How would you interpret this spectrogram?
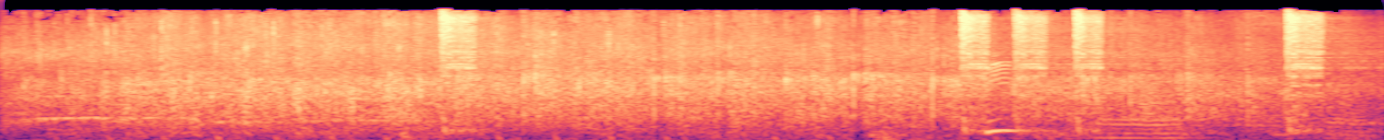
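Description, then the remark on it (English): An audience at a ByteJam live-coding event claps steadily for several seconds, a dense, even wash of many hands, with a few whoops and brief voices cutting through near the end. “Let's applaud and make sure they have to be ready.”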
